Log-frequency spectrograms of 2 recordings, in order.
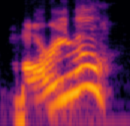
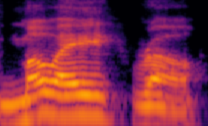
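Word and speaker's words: Moero: Mario? Mario Chronicles. It's Moe-Ro. Moe-Ro Chronicles.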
